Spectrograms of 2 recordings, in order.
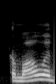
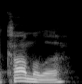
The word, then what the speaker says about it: Kamala: wants to do so much for this country Camala doesn't even know like Whata that's how you pronounce her name uh Kamala excuse me sir um doesn't know like her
